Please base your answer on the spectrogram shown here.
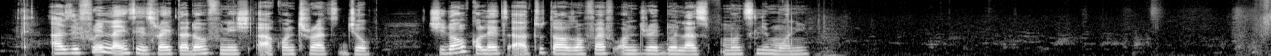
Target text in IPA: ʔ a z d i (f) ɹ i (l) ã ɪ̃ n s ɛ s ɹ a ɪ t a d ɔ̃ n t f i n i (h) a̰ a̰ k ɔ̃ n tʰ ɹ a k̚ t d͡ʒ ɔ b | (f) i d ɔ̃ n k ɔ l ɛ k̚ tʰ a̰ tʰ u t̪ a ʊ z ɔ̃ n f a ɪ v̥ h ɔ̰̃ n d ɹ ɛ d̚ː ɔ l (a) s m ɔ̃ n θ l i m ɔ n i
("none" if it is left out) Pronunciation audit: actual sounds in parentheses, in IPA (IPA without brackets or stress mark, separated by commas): f, l, ʃ, ʃ, a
